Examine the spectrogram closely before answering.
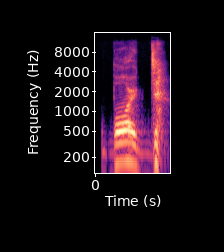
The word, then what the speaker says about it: bored: For example, I was really bored. Bored. You should always pronounce the D, the ed.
